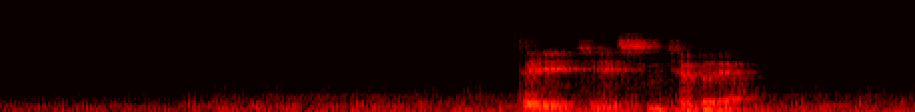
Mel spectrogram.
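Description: A large beast growls low and then lets out a loud, harsh roar.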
